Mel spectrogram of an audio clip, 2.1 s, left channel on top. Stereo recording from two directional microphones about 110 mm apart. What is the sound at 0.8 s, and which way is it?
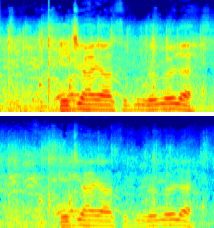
Speech, 20° left (ahead or behind).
